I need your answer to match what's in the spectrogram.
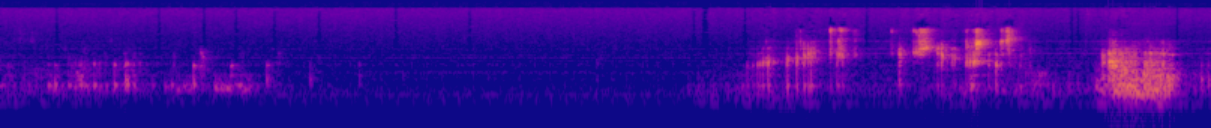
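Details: Sound-effect compilation of stomach growls: bubbling, gurgling intestinal grumbles building into loud heavy tummy groans; stomach rumbling.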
